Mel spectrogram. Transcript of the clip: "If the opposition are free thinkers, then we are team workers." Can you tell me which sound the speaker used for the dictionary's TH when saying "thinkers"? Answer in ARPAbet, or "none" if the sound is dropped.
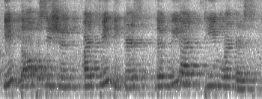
T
